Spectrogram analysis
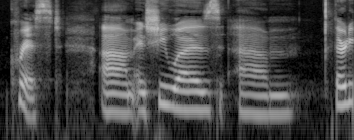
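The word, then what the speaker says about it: Kryst: about um miss shalise i think her last name is pronounced christ and she was um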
